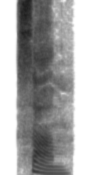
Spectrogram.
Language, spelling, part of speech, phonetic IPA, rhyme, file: Hungarian, szám, noun, [ˈsaːm], -aːm, Hu-szám.ogg
- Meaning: 1. number, quantity (abstract entity used to describe quantity) 2. number, figure, numeric, data 3. number, numeral (symbol that represents a number) 4. number, numeric identifier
